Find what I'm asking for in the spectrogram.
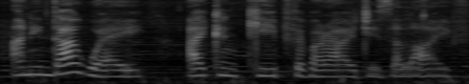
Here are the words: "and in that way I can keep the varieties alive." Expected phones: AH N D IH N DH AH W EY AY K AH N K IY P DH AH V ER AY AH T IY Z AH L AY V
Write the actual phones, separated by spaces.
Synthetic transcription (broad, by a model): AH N IH N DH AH W EY AY K AH N K IY P DH AH V ER AY AH T IY Z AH L AY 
